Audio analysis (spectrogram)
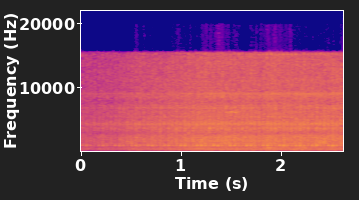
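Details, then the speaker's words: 2011 Audi Q5 (CDNC engine) with cylinder 1 and 2 misfires (P0301, P0302) and stalling, after replacing all spark plugs and two coils: smooth, steady hum with even tone and no stumbles; idling properly, sounds much better. "And now the vehicle sounds much better. Let's step on the X. Yeah. So, it definitely sound much better than before."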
